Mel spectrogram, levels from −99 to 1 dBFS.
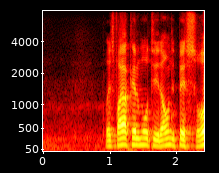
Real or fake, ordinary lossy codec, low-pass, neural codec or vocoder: fake; none; none; codec, 16 kHz, 2 kbps, FunCodec, trained on Chinese and English, 25 frames a second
